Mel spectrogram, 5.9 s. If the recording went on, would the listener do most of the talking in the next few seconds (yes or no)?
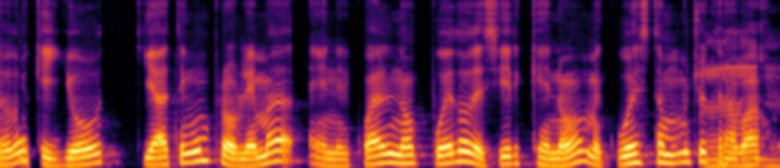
no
